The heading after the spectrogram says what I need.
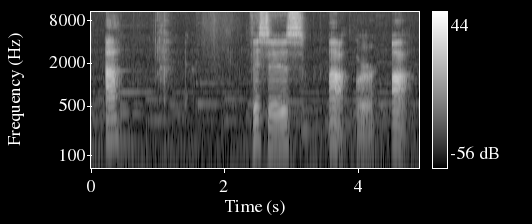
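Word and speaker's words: あ: this is uh or ah it's the equivalent of the vowel a in English you pronounce this as ah ah ah it's a short vowel let's practice writing it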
